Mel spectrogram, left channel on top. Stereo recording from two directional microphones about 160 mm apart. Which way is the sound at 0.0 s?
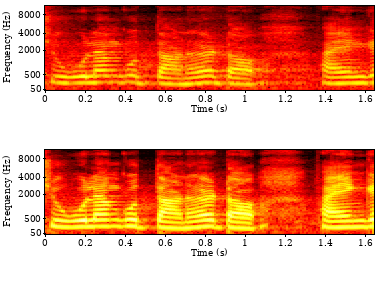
45° right (ahead or behind).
